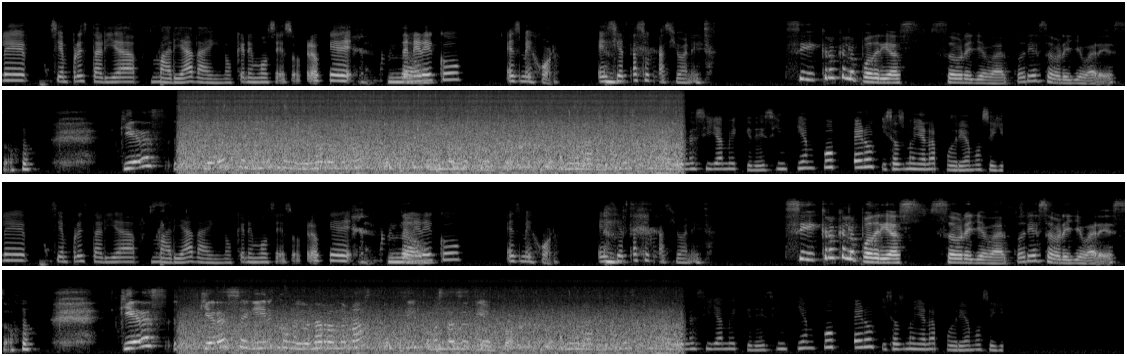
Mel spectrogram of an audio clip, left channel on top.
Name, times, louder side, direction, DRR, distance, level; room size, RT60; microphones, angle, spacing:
voice 1, 0.0-3.5 4.0-4.6 5.0-5.6 6.0-7.1 15.5-15.9 16.8-21.2, left 3 dB, 50° left, 1.2 m, -30 dB
voice 2, 3.9-4.3 6.0-6.2 7.8-9.1 9.4-12.2 12.4-14.9 15.3-16.4, right 3 dB, 40° right, 0.5 m, -25 dB
Stream, 13.0-18.1, left 4 dB, 75° left, 1.2 m, -23 dB
head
